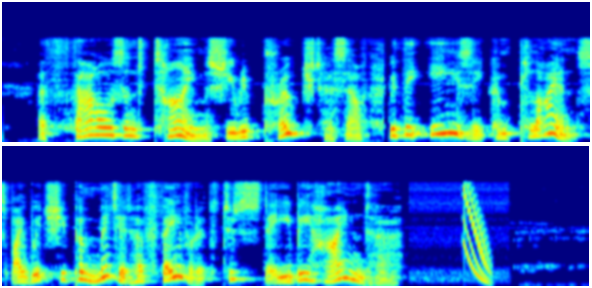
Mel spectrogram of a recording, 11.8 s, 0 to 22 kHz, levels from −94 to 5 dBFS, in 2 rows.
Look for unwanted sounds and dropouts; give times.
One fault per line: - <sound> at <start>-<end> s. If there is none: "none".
- chirp at 10.5-10.8 s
